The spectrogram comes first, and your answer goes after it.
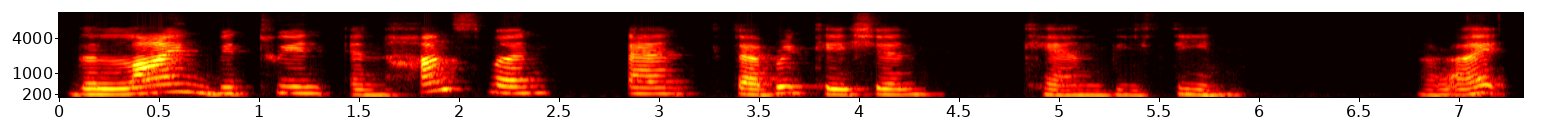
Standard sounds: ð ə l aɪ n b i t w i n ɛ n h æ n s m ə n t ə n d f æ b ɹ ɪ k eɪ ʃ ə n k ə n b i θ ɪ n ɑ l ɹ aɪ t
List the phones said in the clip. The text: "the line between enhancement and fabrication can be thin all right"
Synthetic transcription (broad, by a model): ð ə l aɪ n b i t w i n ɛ n h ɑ n s m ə n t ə n f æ b ɹ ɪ k eɪ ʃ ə n k ə n b i s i n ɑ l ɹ aɪ t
